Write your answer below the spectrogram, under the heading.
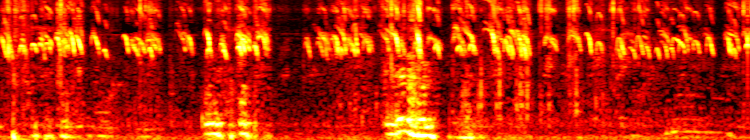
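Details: Baby chicks peeping in rapid, high chirps, each a short downward-curving note repeated many times a second. Lower, louder sounds break in around the second and fourth seconds.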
